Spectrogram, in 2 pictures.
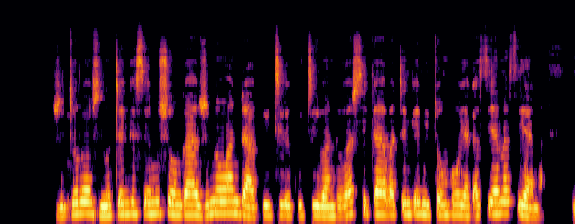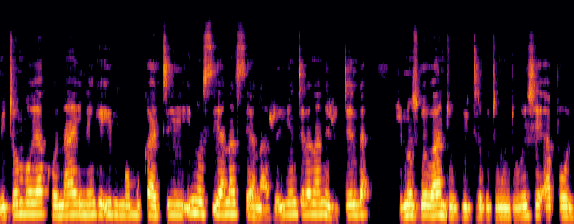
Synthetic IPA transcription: ʐito̞ɾo̞ʐino̞te̞ŋɡe̞semuʃo̞ŋɡaʐino̞wandakuitirekutiʋantʰuʋaʂikaʋate̞ŋɡe̞mito̞mbo̞jakasijanasijana | mito̞mbo̞jakʰo̞naine̞ŋɡe̞iɾimo̞mukatiːno̞sijanasijanaʐeie̞nde̞ɾanane̞ʐite̞nda | ʐ̥ino̞zwe̞ʋantʰukuitirakutimuntʰuwe̞ʃe̞ʔapo̞ːna

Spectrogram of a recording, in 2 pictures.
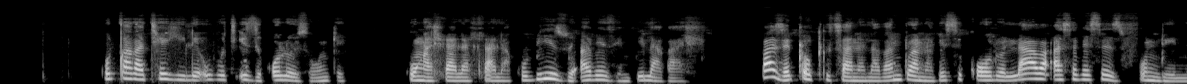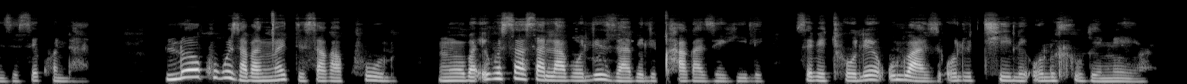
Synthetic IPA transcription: ɣuǃaɣatʰeɣilɛʔuɣutʰiːziɣɔlɔzɔŋkʼɛ | ɣuŋaɬalaɬa̰laɣuβizwɛʔaβɛzempʼilaɣaːɬɛ̥ | βazɛǃoǃisanalaβantʼwanaβesiɣɔlɔlaβaʔasɛβɛsezifundʱwenizɛsɛkʰɔndʱaːrɛ | lokʰuɣuzaβaŋ͡ǀed̥ʱisaɣakʰulu | ŋɔβaʔiɣusasalaβɔlizaβɛliǃʰaɣazeɣilɛ | sɛβɛtʰɔlɛʔulwaziʔolutʰilɛʔoluɬuɣɛnɛːjɔ

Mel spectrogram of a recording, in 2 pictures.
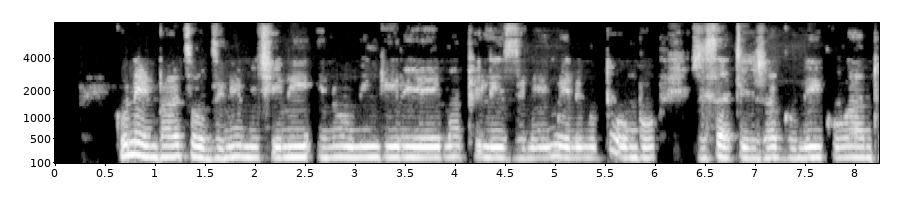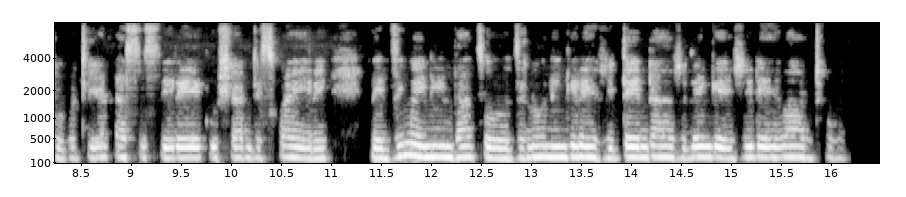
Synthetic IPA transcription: kune̞mbʱat͡so̞d͡zine̞mit͡ʃiniino̞niŋɡiɾemapʰilizineimwe̞nimuto̞mboʐ̥isatiʐaɡʱumekuʋantʰukutijakasisiɾe̞kuʃandiswae̞ɾe̞ne̞d͡zimwe̞nimbʱat͡so̞d͡zino̞niŋɡiɾeʐite̞ndaʐine̞ŋɡe̞ʐine̞ʋaːntʰu

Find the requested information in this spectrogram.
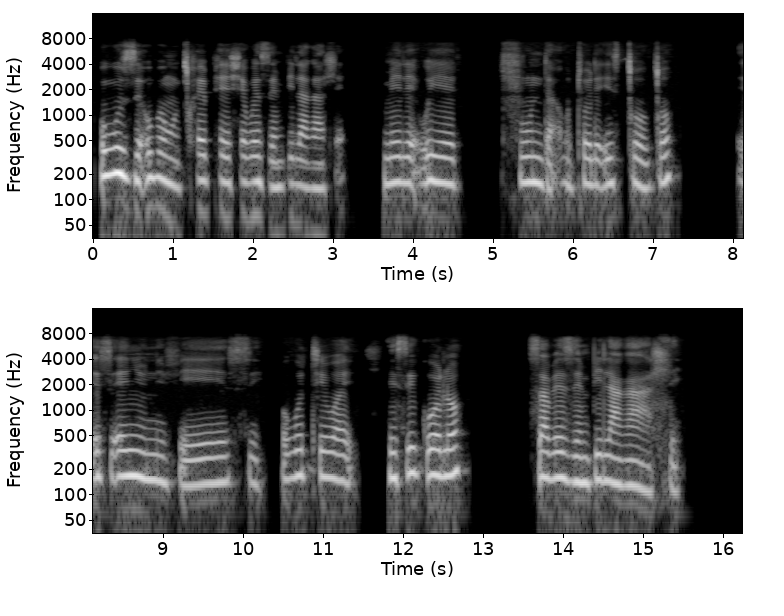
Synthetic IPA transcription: uɣuzɛʔuβɛŋuǀʰwɛpʰɛʃɛɣwɛzempʼilaɣaɬɛ | ɣumɛlɛʔuje | fundʱa̰utʰɔlɛisi̥ǀɔǀɔ | ɛsejunivesi | uɣutʰiwa | jisiɣɔlɔ | saβɛzempʼilaɣaːɬɛ

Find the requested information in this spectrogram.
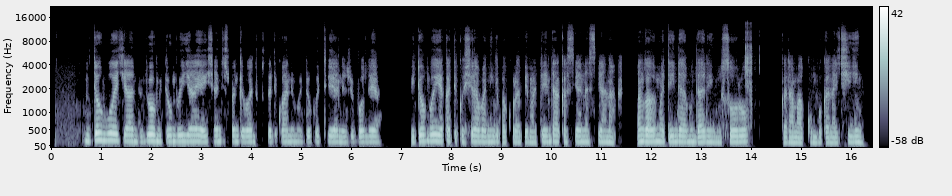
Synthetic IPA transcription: muto̞mbo̞we̞t͡ʃiantʰundijo̞mito̞mbo̞ijajaiʃandiswaŋɡe̞ʋantʰuku̥satikwane̞madʱo̞ko̞tʰe̞jane̞ʐibʱo̞lea | mito̞mbo̞ijakatikuʃiɾamaniŋɡipakuɾape̞mate̞ndaːkasijanasijanaː | ŋɡawemate̞ndaamundanimuso̞ɾo̞ | kanamakumbokanat͡ʃiːnu

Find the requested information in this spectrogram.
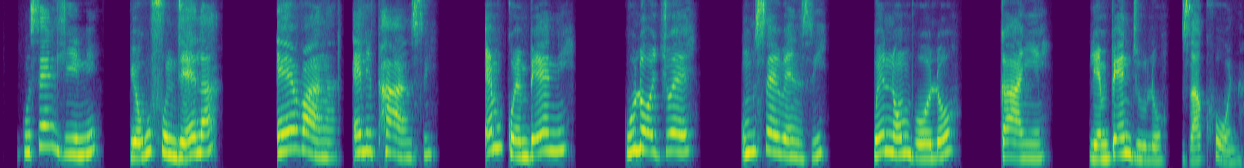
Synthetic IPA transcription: ɣusend͡ɮʱini | joɣufundʱɛla | ɛβaŋaelipʰant͡sʼi | em̩ɡ̥ʱwɛmbʱeni | ɣulɔt͡ʃʼwɛ | um̩sɛβend͡zʱi | wɛnom̩bɔlɔ | ɣaɲɛ | lɛmpʼendʱulɔ | zakʰɔːna

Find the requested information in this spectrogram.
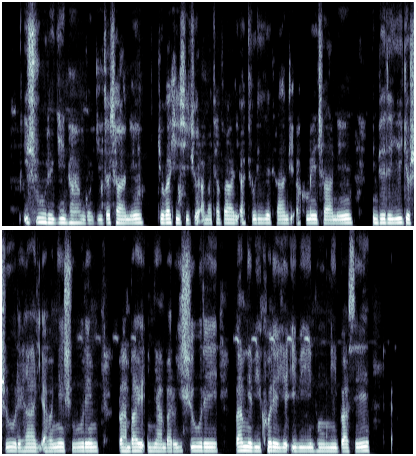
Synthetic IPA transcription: iʃuːɾe̞ɾɟin̥haːŋɡo̞ɾɟiːzat͡ʃaːne̞ | ɾjuːβakʰiʃid͡ʒwḛʔa̰matʰavaɾiʔatʰuɾije̞kʰaːndiʔakʰo̞me̞je̞t͡ʃaːne̞ | imbe̞ɾe̞jiɾɟo̞ʃuːɾe̞ɦaɾḭʔa̰βaɲe̞ːʃuːɾe̞βaːmbaje̞ʔiɲaːmbaɾo̞jiʃuːɾe̞ | βamŋe̞βikʰo̞ɾe̞je̞ʔiβiːn̥umŋibaze̞

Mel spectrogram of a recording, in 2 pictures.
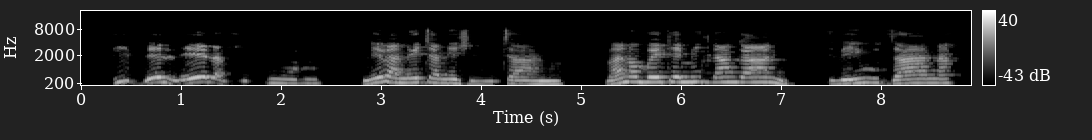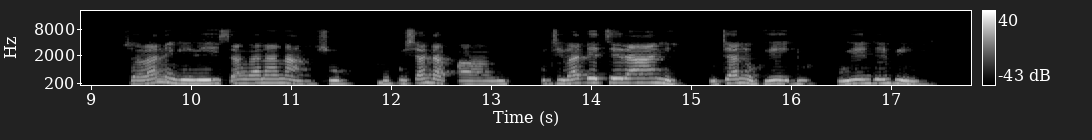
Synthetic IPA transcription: nibʱe̞ɮe̞raʐik̚uru | ne̞ʋano̞itane̞ʐe̞utaːno̞ | ʋano̞mbo̞itemiɬaŋɡano̞ | ʋeiud͡zana | ʐ̥aʋane̞ŋɡe̞ʋe̞isaŋɡananaʐo̞ | mukuʃandak̚waʋo̞ | kut̬iʋaɗe̞t͡se̞ɾane | ɦutano̞ɦwe̞ɗu | ɦue̞nde̞mbeːri

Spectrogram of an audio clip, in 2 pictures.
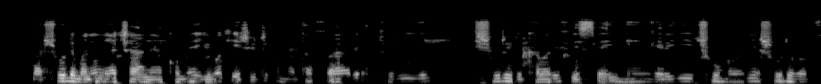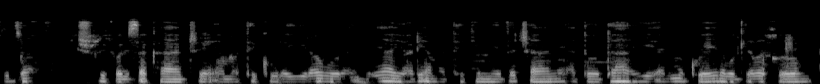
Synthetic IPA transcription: amaʃuːɾemaninijat͡ʃaːneakʰo̞mejejuːβakʰiʃid͡ʒe̞amatafaːɾḛatʰuɾije̞ | iʃuːɾiɾikʰaβaɾifise̞̰ḭŋ̥heːŋɡe̞ɾejiːt͡ʃumaβaɲe̞ʃṵːɾeβavuza | iʃuːɾeikoɾisakʰad͡ʒe̞amatʰekʰuɾajiɾaβoɾaimiɾjaːjohaɾiamatʰekʰemeːzat͡ʃaːne̞ʔato̞ːtahaje̞aɾimukwe̞ːɾaβaɡiɾaβasoɾoŋa

